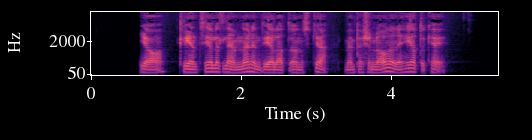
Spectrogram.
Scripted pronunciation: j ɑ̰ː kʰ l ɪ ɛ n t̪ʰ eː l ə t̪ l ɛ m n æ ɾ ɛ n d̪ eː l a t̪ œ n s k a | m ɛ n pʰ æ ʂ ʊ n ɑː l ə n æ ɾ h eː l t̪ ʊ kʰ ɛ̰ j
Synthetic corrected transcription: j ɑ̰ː kʰ l ɪ ɛ n t̪ʰ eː l ə t̪ l ɛ m n a ɾ ɛ n d̪ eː l a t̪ œ n s k a | m ɛ n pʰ æ ʂ ʊ n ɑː l ə n æ ɾ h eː l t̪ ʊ kʰ ɛ̰ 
